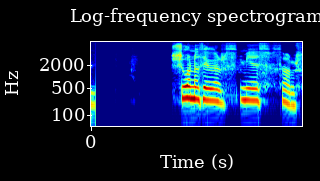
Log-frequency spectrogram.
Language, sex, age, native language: Icelandic, male, 8, Icelandic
